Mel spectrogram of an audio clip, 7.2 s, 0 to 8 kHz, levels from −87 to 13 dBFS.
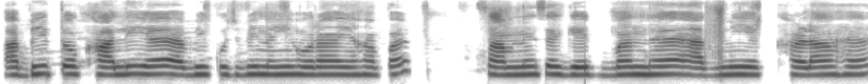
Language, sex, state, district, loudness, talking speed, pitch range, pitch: Hindi, female, Bihar, Bhagalpur, -23 LUFS, 175 wpm, 235-245 Hz, 240 Hz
